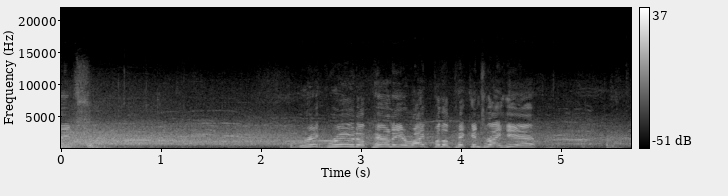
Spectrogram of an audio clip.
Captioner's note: applause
